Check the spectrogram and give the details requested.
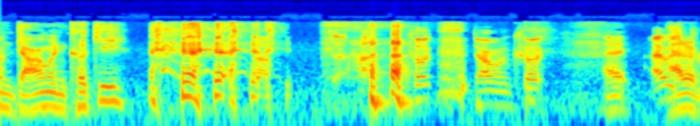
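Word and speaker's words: Cooke: Did you call him Darwin Cookie? Darwin Cook. I always don't pronounce know. it wrong. I want to say it's Cook, but Cookie is good.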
